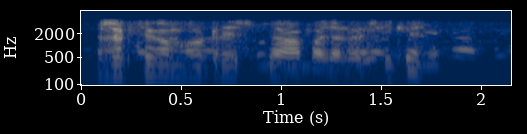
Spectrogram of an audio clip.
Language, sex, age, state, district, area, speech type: Hindi, male, 45-60, Rajasthan, Jodhpur, urban, conversation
